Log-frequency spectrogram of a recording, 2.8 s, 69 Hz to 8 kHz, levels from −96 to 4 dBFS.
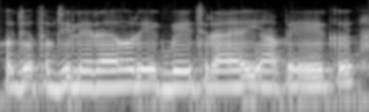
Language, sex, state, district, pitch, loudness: Hindi, female, Rajasthan, Jaipur, 200 Hz, -10 LUFS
